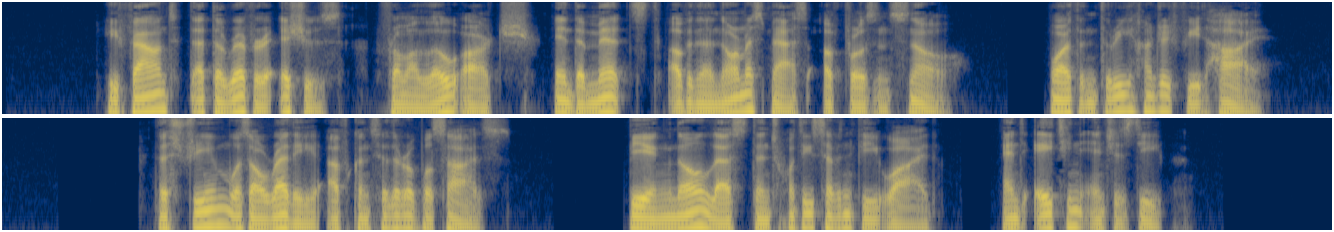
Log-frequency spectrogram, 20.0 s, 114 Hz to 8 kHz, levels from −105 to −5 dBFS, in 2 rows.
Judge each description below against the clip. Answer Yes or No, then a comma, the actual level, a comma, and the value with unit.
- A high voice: No, very low, 90 Hz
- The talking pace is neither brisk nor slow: No, slow, 130 wpm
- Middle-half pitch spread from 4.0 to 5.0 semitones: Yes, average, 4.3 semitones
